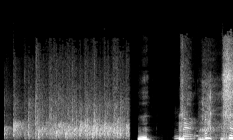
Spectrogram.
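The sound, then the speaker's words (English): A short burst of lukewarm crowd applause sound effect, a scattered patter of claps lasting about a second and a half before cutting off abruptly, followed by a voice speaking. “to an apathetic crowd.”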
